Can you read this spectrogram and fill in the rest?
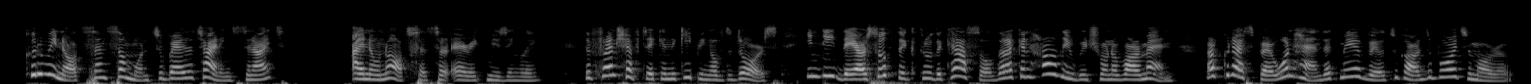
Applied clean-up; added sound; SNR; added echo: classical method log-MMSE.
